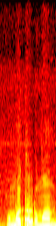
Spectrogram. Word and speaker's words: Ума Турман: Правильно сказал, Ума Турман, да? – Ума Турман, да.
